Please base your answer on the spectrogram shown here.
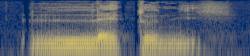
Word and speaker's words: Lettonie: So remember when you've got this E and then a double letter like that, T, okay, then you will have to open your E and it will become E, les, Lettonie.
